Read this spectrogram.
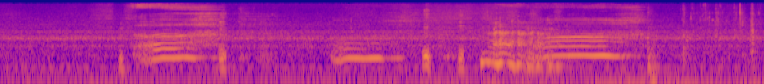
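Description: A young boy speaks with surprise, close by.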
